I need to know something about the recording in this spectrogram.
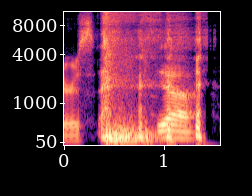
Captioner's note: chuckling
